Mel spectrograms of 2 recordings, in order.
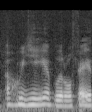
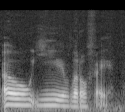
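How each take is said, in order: First: It is said in a warm, joyful tone. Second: It is said in a heavy, shaming tone. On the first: The listener is being gently encouraged. "eyes dancing with joy" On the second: The listener is being scolded. "with so much shame"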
